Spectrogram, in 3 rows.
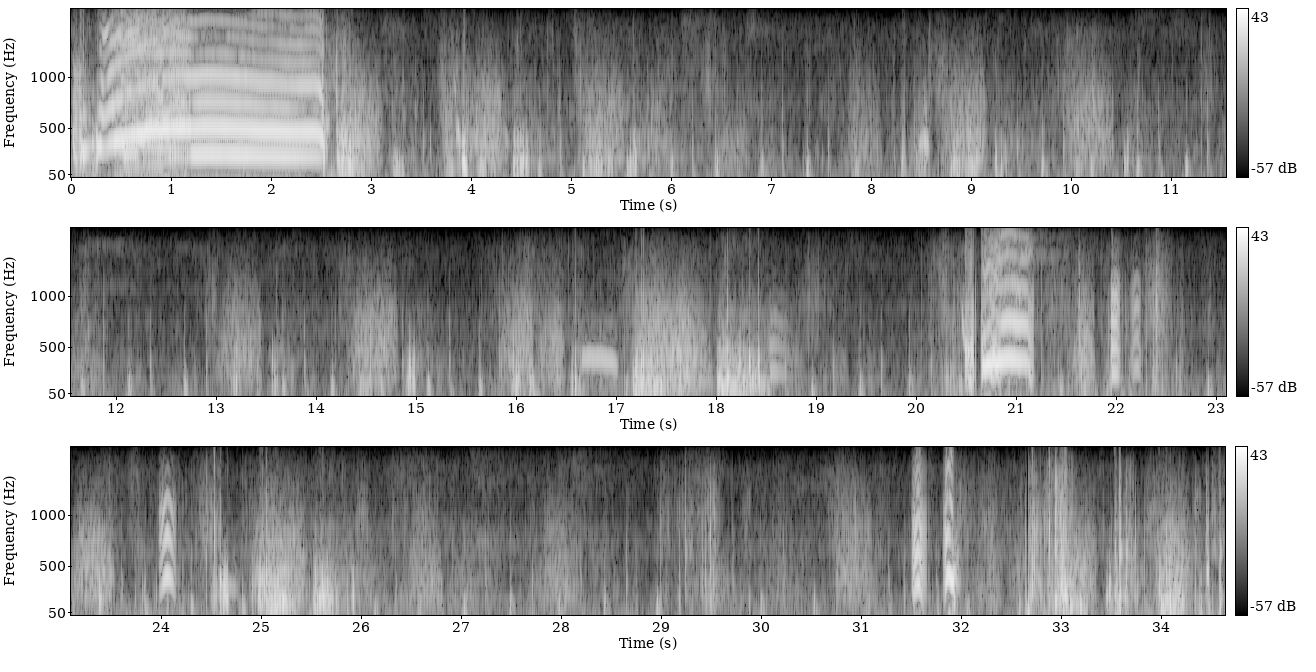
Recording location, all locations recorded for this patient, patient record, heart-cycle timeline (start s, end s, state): aortic valve (AV)
aortic valve (AV)+mitral valve (MV)
#Age: Child
#Sex: Female
#Height: 80.0 cm
#Weight: 9.1 kg
#Pregnancy status: False
#Murmur: Absent
#Murmur locations: nan
#Most audible location: nan
#Systolic murmur timing: nan
#Systolic murmur shape: nan
#Systolic murmur grading: nan
#Systolic murmur pitch: nan
#Systolic murmur quality: nan
#Diastolic murmur timing: nan
#Diastolic murmur shape: nan
#Diastolic murmur grading: nan
#Diastolic murmur pitch: nan
#Diastolic murmur quality: nan
#Outcome: Abnormal
#Campaign: 2014 screening campaign
0.00	9.56	unannotated
9.56	9.72	diastole
9.72	9.82	S1
9.82	9.92	systole
9.92	9.97	S2
9.97	10.20	diastole
10.20	10.28	S1
10.28	10.36	systole
10.36	10.46	S2
10.46	10.68	diastole
10.68	10.72	S1
10.72	10.88	systole
10.88	10.90	S2
10.90	11.16	diastole
11.16	11.24	S1
11.24	11.40	systole
11.40	11.46	S2
11.46	11.66	diastole
11.66	11.74	S1
11.74	11.90	systole
11.90	11.98	S2
11.98	12.12	diastole
12.12	12.22	S1
12.22	12.36	systole
12.36	12.44	S2
12.44	12.66	diastole
12.66	12.74	S1
12.74	12.88	systole
12.88	12.98	S2
12.98	13.16	diastole
13.16	34.64	unannotated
